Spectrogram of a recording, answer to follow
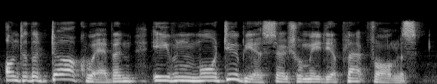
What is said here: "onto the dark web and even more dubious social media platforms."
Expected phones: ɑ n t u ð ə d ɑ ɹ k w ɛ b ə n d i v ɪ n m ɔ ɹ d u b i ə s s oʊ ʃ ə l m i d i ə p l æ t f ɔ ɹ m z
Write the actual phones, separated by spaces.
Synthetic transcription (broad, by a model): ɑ n t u ð ə d ɑ ɹ k w ɛ b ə n i v ɪ n m ɔ ɹ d u b i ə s s oʊ ʃ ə l m i d i ə p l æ t f ɔ ɹ m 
